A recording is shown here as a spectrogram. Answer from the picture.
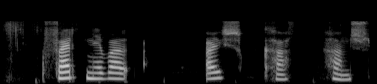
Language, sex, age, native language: Icelandic, female, 18-19, Icelandic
